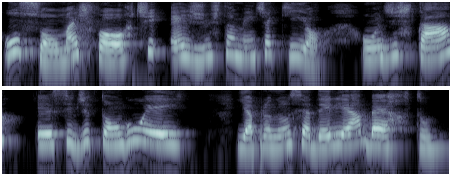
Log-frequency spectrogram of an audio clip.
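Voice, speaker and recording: A woman teacher with a Brazilian Portuguese accent gives a televised classroom lesson, explaining step by step and often checking that her students follow. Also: fairly high pitch. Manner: slow and patient, explains step by step with check-ins.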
